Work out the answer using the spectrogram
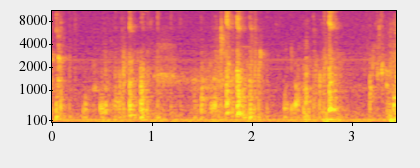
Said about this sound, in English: Water break. A little H2O.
